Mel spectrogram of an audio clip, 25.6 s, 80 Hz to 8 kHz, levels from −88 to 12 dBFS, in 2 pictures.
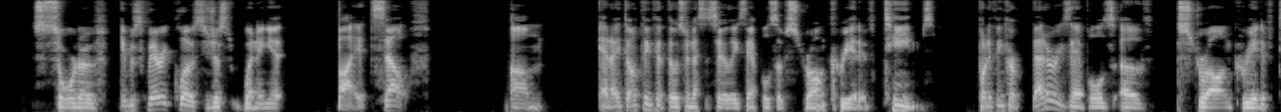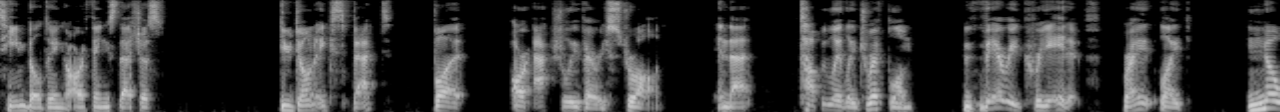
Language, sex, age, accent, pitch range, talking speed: English, male, 20-39, American, 110-130 Hz, 135 wpm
